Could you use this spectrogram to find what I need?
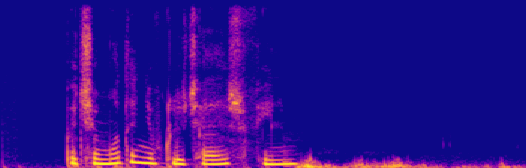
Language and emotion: Russian, neutral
